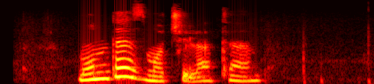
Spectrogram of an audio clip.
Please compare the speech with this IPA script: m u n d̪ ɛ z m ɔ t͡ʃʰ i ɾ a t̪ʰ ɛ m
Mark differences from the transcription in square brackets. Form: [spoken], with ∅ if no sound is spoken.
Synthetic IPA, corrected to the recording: m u n d̪ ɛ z m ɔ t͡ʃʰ i [l] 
